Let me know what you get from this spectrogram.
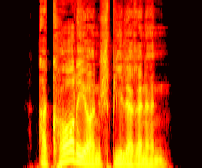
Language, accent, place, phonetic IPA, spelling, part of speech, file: German, Germany, Berlin, [aˈkɔʁdeɔnˌʃpiːləʁɪnən], Akkordeonspielerinnen, noun, De-Akkordeonspielerinnen.ogg
- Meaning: plural of Akkordeonspielerin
